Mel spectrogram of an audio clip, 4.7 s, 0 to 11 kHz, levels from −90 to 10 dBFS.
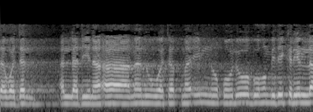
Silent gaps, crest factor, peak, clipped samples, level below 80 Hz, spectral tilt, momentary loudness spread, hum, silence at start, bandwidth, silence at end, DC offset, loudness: none; 16 dB; -4 dBFS; under 0.1%; -68 dBFS; -10.5 dB/octave; 10 LU; none; 0 s; 5.8 kHz; 0 s; under 0.1%; -20 LUFS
